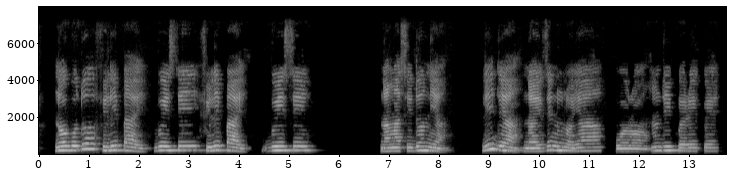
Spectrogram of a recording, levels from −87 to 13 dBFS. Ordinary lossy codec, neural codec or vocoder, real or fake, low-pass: none; none; real; 7.2 kHz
